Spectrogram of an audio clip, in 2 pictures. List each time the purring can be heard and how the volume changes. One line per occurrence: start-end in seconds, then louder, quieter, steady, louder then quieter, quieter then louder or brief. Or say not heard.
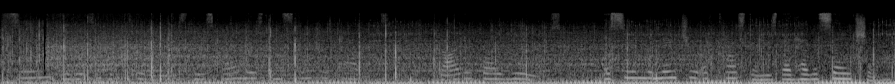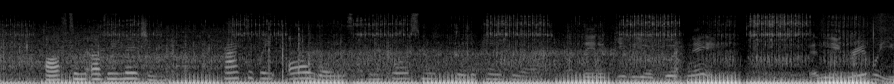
0.0-17.8 louder.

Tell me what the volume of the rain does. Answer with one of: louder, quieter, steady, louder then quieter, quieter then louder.
quieter.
